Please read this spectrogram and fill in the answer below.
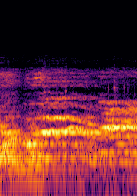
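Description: A mixed group of Górale highland folk singers, men and women, singing a folk song together in chorus, holding long notes.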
